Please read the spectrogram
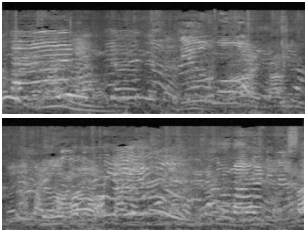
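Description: Indistinct chatter of several people talking over one another, children's voices among them.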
